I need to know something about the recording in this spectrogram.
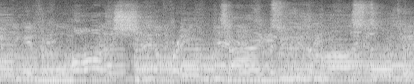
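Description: Live acoustic guitar strummed and played through a stage PA, with a man singing along into the microphone.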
